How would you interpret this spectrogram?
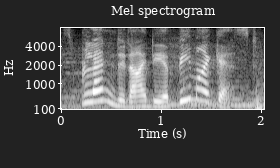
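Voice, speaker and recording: An actress playing a genteel, shrewd dame and museum benefactor in a video game, speaking formally and theatrically. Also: female voice, fairly high pitch, sing-song, unhurried, over loud music. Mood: gracious, earnest. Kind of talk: video game cutscene acting.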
